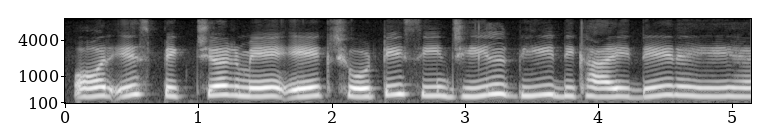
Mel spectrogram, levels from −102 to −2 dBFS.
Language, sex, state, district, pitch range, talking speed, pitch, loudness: Hindi, female, Jharkhand, Palamu, 255-290 Hz, 150 wpm, 265 Hz, -14 LUFS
